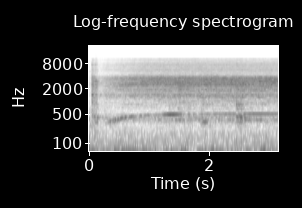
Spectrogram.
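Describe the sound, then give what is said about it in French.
A connected washing machine runs in spin mode: a steady, loud mechanical whir with a broad rushing hiss, while a low motor whine climbs in pitch as the drum spins up. It runs continuously, with no voices. “Ici, la machine à déconnectée. Mode essorage en cours.”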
